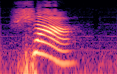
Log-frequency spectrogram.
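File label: "sha", Chinese pinyin, fourth tone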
